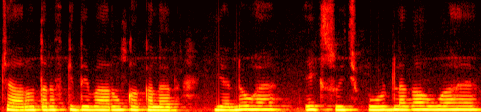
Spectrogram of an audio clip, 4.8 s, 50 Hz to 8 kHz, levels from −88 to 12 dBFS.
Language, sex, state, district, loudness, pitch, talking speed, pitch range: Kumaoni, female, Uttarakhand, Tehri Garhwal, -10 LUFS, 235 Hz, 175 wpm, 230-245 Hz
